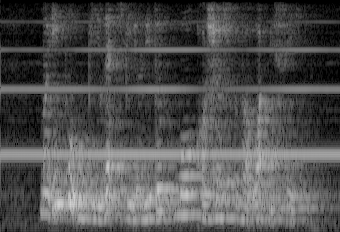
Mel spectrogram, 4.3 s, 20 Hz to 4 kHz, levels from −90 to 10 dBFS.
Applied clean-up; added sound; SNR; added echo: none; Wind instrument, woodwind instrument; 9 dB; reverberation time 1.0 s.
